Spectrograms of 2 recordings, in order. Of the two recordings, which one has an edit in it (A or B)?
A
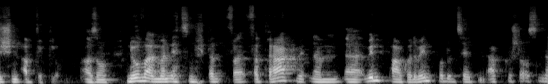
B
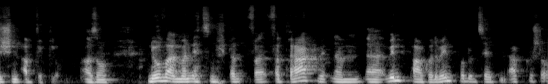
A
